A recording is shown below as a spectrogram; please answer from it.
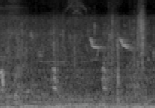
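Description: Chickens in the background: short, high, falling peeps repeating every few tenths of a second from about a second in, over a low ambient hum.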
